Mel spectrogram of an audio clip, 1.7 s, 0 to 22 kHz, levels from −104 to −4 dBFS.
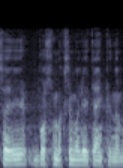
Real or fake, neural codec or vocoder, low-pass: real; none; 10.8 kHz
